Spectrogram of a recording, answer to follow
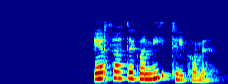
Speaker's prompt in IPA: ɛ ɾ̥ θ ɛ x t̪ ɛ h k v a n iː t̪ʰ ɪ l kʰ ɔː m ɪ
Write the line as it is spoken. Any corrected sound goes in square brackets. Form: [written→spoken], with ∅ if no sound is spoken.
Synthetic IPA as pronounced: ɛ ɾ̥ θ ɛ [x→h] t̪ ɛ h k v a n iː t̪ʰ ɪ l kʰ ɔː m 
